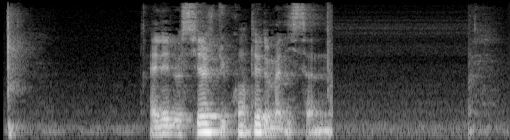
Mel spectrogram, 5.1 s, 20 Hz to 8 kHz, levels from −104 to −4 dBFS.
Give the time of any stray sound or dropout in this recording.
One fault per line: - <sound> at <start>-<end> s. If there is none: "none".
none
